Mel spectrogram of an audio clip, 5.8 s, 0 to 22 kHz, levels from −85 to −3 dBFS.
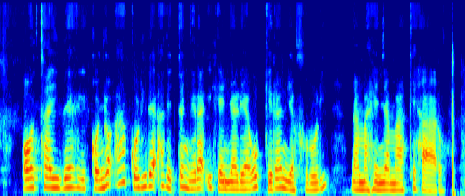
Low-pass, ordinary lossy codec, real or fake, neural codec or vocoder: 19.8 kHz; Opus, 16 kbps; fake; vocoder, 44.1 kHz, 128 mel bands, Pupu-Vocoder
